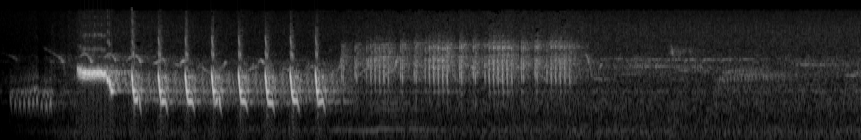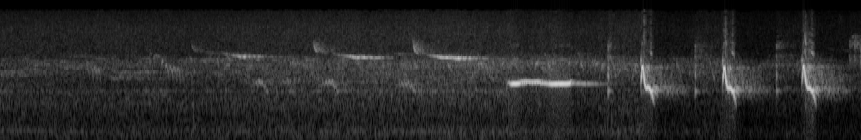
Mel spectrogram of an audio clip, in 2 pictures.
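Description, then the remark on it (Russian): Birds sing in a forest, with rapid repeated chirps at the start, then overlapping whistles and trills from several birds, ending in another burst of quick notes. No one speaks. “Ну, вот оно, пение настоящее.”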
